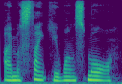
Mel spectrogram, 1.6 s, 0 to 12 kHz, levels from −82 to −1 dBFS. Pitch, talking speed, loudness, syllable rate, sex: 155 Hz, 220 wpm, -21 LUFS, 4.1 syllables/s, male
